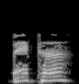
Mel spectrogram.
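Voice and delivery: a mildly pushy shopkeeper asking; demanding. A narrator's reading. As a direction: demand an answer. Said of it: "he demanded".

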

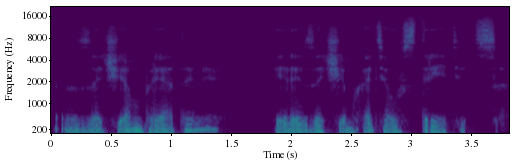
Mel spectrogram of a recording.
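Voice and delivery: quiet sly deity echoing her; dark god voice. A narrator's reading. God repeats her question.

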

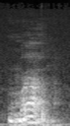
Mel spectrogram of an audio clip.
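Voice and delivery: usual speaking voice

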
